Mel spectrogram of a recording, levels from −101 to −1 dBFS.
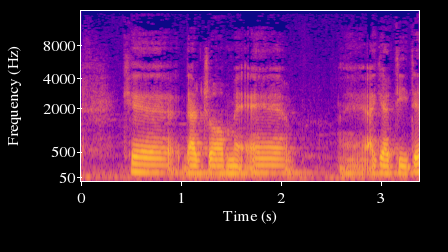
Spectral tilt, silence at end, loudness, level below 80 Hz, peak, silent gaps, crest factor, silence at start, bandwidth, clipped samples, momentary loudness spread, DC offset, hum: -7.5 dB/octave; 0 s; -21 LUFS; -42 dBFS; -4 dBFS; none; 18 dB; 0 s; 11.5 kHz; under 0.1%; 19 LU; under 0.1%; none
